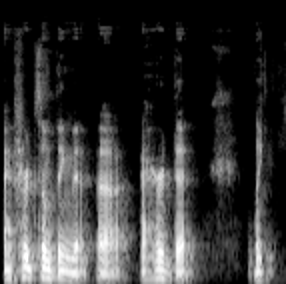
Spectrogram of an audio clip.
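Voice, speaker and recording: A man with a very deep voice appears as a podcast guest, speaking at normal speed. He's an artist who reflects thoughtfully in casual conversation, earnest and philosophical in manner.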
